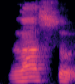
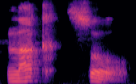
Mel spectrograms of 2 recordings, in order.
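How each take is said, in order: First: The middle k sound is dropped. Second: The middle k sound is pronounced. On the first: "not lasso" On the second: "it's lakso"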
